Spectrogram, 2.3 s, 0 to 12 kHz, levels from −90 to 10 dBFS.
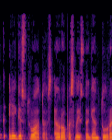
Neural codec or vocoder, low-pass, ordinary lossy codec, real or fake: autoencoder, 48 kHz, 128 numbers a frame, DAC-VAE, trained on Japanese speech; 10.8 kHz; MP3, 48 kbps; fake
